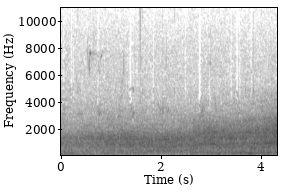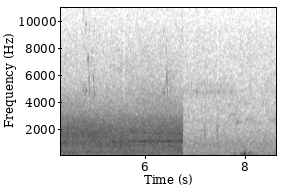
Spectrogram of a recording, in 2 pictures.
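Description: Road traffic: a vehicle's engine and tyre noise, slowly growing louder, cuts off abruptly about seven seconds in. Faint bird chirps sit over it, and a single soft thump follows in the quieter stretch after the cutoff.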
